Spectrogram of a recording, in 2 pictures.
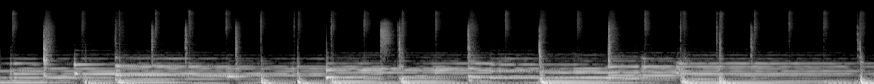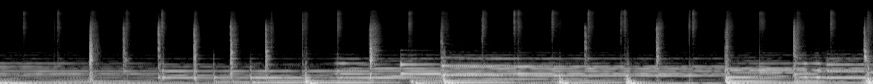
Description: lo fi piece, afternoon

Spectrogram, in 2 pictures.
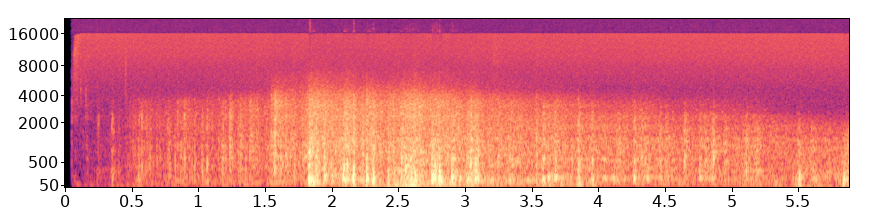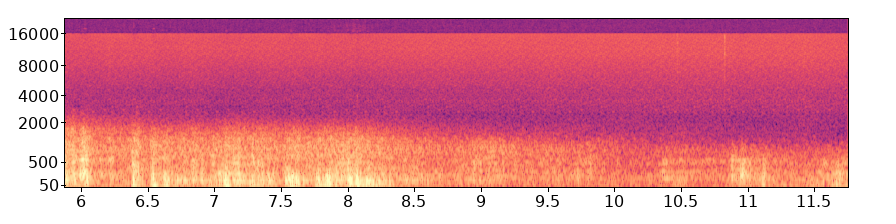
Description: sunny day becoming cloudy; clouds

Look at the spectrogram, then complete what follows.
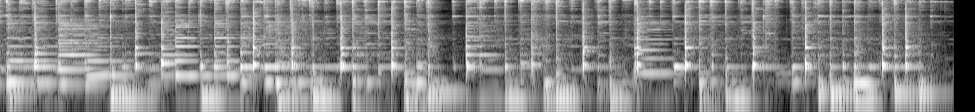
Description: folk music

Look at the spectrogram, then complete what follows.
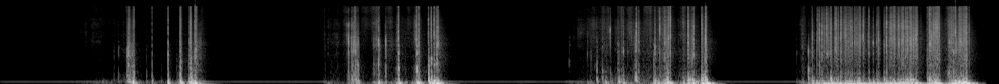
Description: sound for pulling a card

